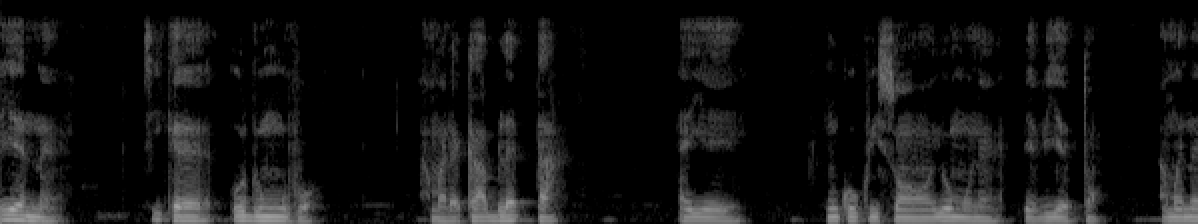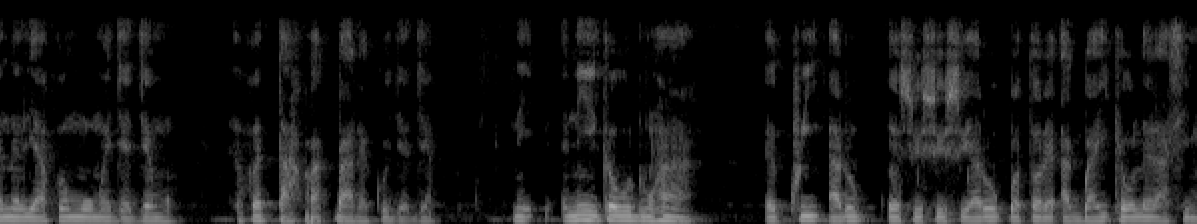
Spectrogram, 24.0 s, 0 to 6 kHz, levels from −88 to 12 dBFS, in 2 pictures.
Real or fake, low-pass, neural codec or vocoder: real; 5.4 kHz; none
